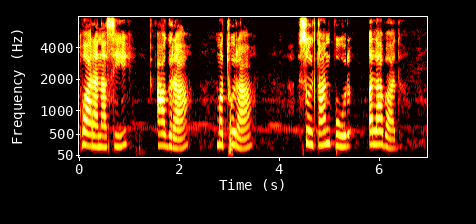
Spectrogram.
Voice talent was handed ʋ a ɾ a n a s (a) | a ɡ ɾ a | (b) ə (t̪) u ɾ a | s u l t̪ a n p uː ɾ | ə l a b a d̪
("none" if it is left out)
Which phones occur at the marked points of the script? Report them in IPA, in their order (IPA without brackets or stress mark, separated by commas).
i, m, t̪ʰ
